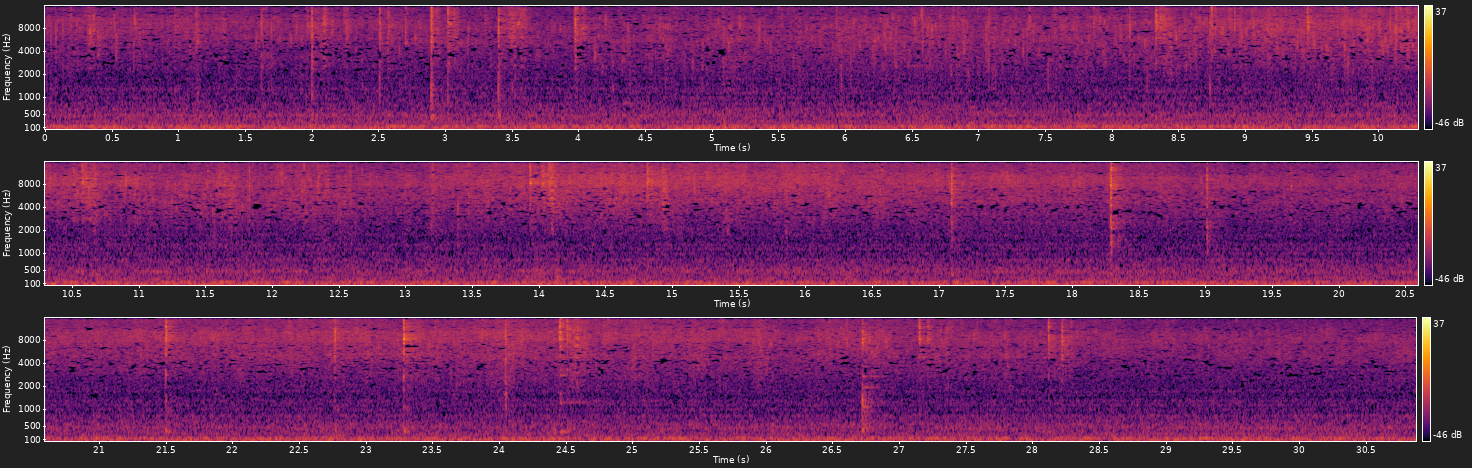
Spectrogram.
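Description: Sliced onions sizzling steadily in hot oil in a stainless steel kadai, stirred with a metal spatula that clicks and scrapes against the pan now and then. A steady low hum runs underneath.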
